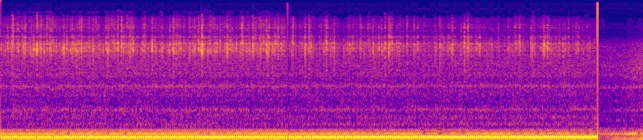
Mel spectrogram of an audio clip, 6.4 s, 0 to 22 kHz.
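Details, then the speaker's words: Honda CB400 V-Tec four-cylinder, sat for years, after fuel pump replacement, low fuel: steady, even idle with smooth low hum, running on all four cylinders with no misses or knocks, then shuts off; injectors were suspected blocked but it runs clean. "all right really happy to hear that thing run i'm starting to get worried that the injectors might have been blocked and needed to be cleaned and stuff so the fact that it ran on all four and ran smooth and beautiful just makes me really happy"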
